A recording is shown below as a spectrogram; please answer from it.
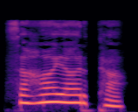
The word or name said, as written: ಸಹಾಯಾರ್ಥ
